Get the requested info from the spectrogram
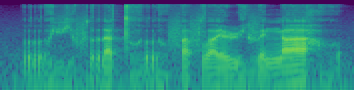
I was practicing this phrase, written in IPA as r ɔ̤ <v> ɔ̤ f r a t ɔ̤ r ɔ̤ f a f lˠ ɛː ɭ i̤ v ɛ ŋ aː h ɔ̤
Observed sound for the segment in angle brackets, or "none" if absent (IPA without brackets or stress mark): vʲ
